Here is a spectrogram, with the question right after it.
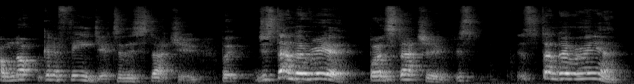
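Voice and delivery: high, sleazy, coaxing, wheedling voice.

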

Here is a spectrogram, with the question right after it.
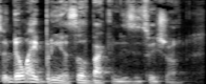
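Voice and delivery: ordinary delivery

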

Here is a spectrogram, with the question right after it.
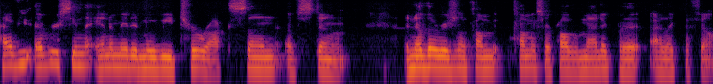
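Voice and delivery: ordinary talk

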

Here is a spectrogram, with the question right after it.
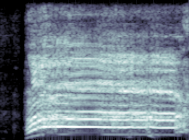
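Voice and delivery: mock scream, high-pitched and loud.

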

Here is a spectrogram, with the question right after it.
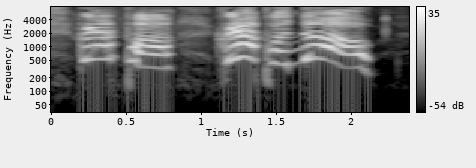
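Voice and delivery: high, loud scream in terror. Reading a horror story aloud, voicing the granddaughter as her grandfather raises a knife: screaming in terror. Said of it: "She screamed in terror".

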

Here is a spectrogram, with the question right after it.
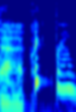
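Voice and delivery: very high, soft, squeezed frog voice. Asked to say the test sentence like Kermit, attempting a Kermit the Frog voice. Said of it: "Kermit here?".

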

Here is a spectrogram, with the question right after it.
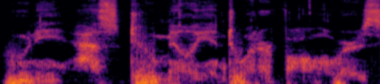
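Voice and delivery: whispered close.

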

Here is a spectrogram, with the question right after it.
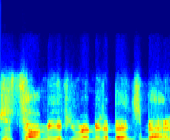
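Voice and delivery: deliberately bad, rough, gravelly, grimy rasping voice. Quoting what someone told a reporter, in a rough gravelly put-on voice. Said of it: "With your grimy ass voice, chewing rocks. I'm sorry, that was a terrible impression".

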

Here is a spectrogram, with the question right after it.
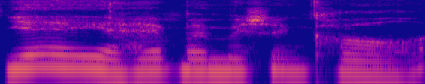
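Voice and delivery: cheery, upbeat, excited and cheerful. Announcing a mission call, trying to sound more excited. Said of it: "I should sound more excited".

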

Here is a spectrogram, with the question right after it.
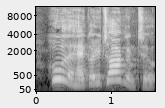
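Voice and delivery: very high, shrill, very loud indignant outburst. Recounting a man coming in with a screaming attitude, retelling an angry outburst. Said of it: "it triggers me".

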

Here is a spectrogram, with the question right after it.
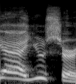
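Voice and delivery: high-pitched, cocky attitude.

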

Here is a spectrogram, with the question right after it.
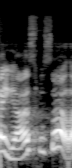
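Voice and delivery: talking through a mouthful, a little high. Greeting the others on joining the call, talking with a mouthful of noodles. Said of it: "With a mouthful of noodles".

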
